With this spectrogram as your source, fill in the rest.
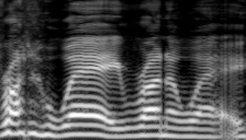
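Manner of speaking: ordinary talk, nothing marked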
